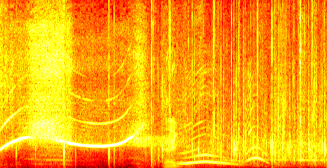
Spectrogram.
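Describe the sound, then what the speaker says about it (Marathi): A studio audience at a Marathi comedy show lets out loud, shrill whistles that rise and fall, joined by bursts of applause and crowd noise throughout. "तुझ्यासाठी परत एकदा शिट्टी"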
